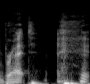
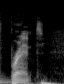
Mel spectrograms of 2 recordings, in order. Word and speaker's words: Bret: just ridiculous but uh his first name has always been Brett Gordon gee apparently thinks it's Brent uh so here's a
